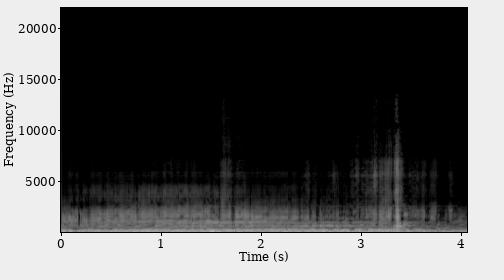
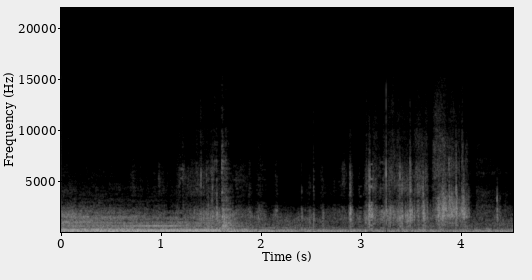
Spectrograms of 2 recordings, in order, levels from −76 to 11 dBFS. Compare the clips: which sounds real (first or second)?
second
